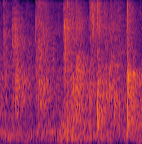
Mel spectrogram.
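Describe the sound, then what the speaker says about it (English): Applause from a seminar audience welcoming distinguished guests, a steady wash of clapping that swells in a few waves over its short length, with no talk over it. "let us once again welcome all our distinguished guests with a hearty round of applause"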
